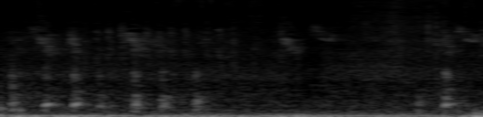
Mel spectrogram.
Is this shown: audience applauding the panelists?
no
